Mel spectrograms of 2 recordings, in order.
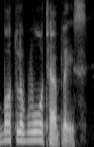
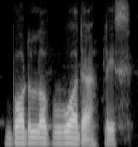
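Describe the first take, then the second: First: The t is strong and the r is silent. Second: The t sounds like d and the r is sounded. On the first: "T is strong and no R sound" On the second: "Americans will pronounce it not T like D"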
